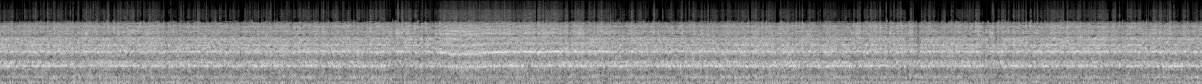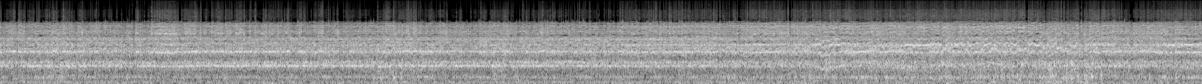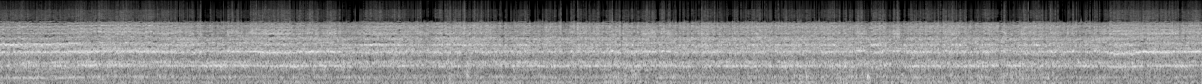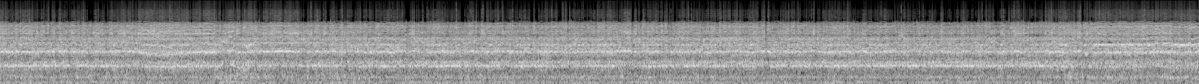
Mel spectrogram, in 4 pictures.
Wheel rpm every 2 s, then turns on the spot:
230, 230, 230, 230, 230, 230, 230, 230, 230, 230, 210, 220, 230, 230, 240, 230, 230, 230, 230, 230, 230, 230, 240, 220.
none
